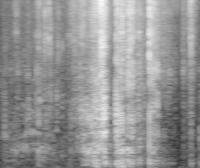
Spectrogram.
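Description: Packing tape being ripped off a small cardboard box, the cardboard tearing with it. The loudest rip comes about a second in.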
